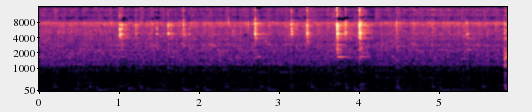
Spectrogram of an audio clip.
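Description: Beef steak frying in hot oil in a pan: a steady sizzle with scattered sharp pops, several close together near the middle.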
